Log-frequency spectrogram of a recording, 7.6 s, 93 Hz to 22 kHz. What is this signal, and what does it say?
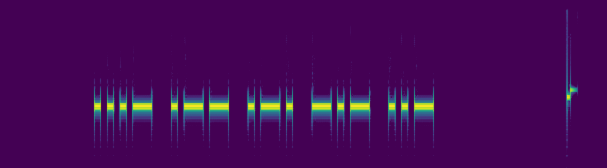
Morse code, heard as a keyed tone, about 15 wpm, 700 Hz. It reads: VWRKU
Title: Code Groups - 5 Letter:Numbers - 15wpm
